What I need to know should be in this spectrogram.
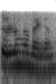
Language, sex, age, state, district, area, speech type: Tamil, female, 18-30, Tamil Nadu, Viluppuram, rural, conversation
